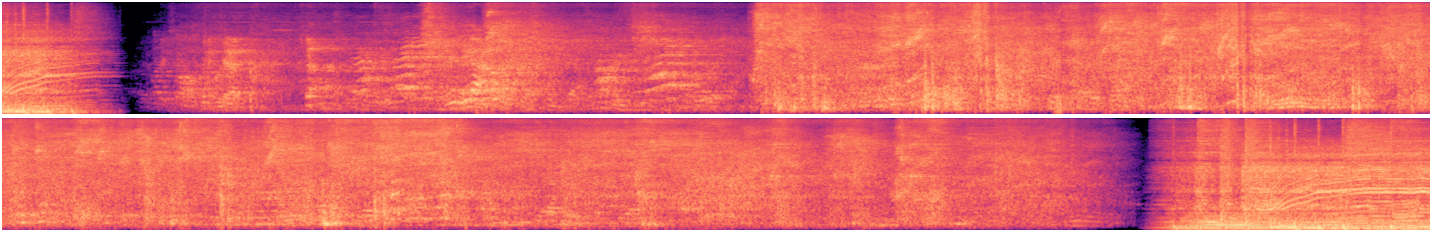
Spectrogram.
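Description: Radio-controlled monster trucks racing in an indoor hall: a dense, steady mix of motor and tyre noise that starts about a quarter of the way in and cuts off abruptly shortly before the end, with voices in the hall before it. Rock music plays briefly at the start and again near the end.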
